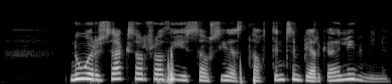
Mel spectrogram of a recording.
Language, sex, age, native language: Icelandic, female, 40-49, Icelandic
